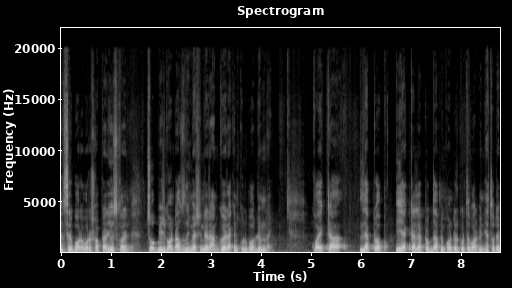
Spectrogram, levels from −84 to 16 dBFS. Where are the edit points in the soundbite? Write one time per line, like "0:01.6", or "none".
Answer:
none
